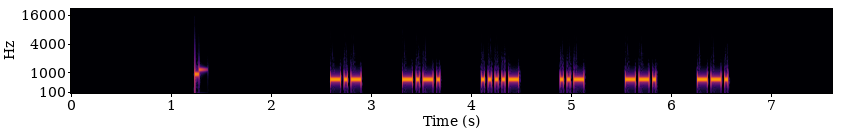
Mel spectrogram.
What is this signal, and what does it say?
Morse code, heard as a keyed tone, about 34 wpm, spaced as for 16 wpm, 690 Hz. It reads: KC4UGG
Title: USA Call Signs - 6 Characters - 4x Character Spacing - 35wpm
